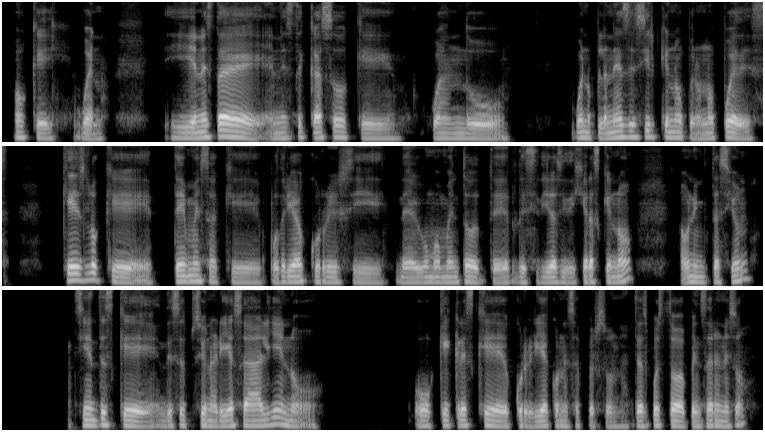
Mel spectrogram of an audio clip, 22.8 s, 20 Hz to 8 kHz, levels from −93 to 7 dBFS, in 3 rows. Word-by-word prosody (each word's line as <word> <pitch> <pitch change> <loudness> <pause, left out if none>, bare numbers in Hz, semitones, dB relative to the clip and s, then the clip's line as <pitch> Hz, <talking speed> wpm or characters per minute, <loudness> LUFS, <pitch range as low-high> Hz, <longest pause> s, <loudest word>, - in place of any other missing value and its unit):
Okey, 420 -1 -2
bueno, - - -4 0.5
y 115 -2 -3
en 115 - +3
este 130 -3 +7
en 110 +1 -6
este 120 +3 -7
caso 125 0 +2
que 100 0 -5 0.3
cuando, 105 +1 -1 0.6
bueno, 120 -2 -1
planeas 120 +4 +1
decir 135 0 -2
que 130 - -2
no, 120 -2 -1
pero - - -5
no 105 +1 -3
puedes, - - +1 0.5
¿qué 145 0 +7
es 145 0 +2
lo 155 -2 +2
que 105 -5 0 0.2
temes 125 0 +1
a 110 - -3
que 100 -1 -7
podría 115 +1 +2
ocurrir 110 -3 -3
si 100 -1 -10
de 105 - -1
algún 105 +1 -1
momento 110 +1 +1
te 110 -7 -3
decidieras 110 +1 -1
y - - -4
dijeras 100 0 0
que - - -3
no - - -1 0.4
a - - -6
una 110 - 0
invitación? 115 +8 -3 0.9
¿Sientes 125 +2 0
que 110 -4 +3
decepcionarías 115 +1 -1
a 115 0 +4
alguien 130 +1 0
o - - -7 0.9
o 110 -1 +1
qué 115 -1 -4
crees 120 +1 -1
que 115 -5 +3
ocurriría 105 +1 0
con 110 -1 -5
esa 105 0 -9
persona? 100 0 -9
¿Te 105 - +1
has 105 - -3
puesto 120 -2 +4
a 105 - +3
pensar 115 +3 -1
en 110 - -2
eso? 105 - -5
110 Hz, 160 wpm, -24 LUFS, 105-125 Hz, 0.9 s, este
